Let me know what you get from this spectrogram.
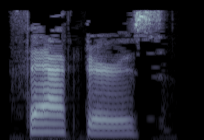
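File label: "factors", British English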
